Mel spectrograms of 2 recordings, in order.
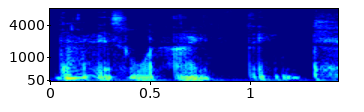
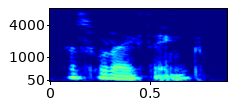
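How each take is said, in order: First: Unvoiced conspiratorial whisper. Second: Said in the usual way. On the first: Real, not acted. Whispering her theory to the viewers. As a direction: lean in and whisper it. Whispered repeat of line 144.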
